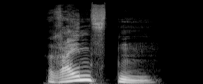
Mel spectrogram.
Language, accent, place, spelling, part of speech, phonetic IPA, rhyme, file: German, Germany, Berlin, reinsten, adjective, [ˈʁaɪ̯nstn̩], -aɪ̯nstn̩, De-reinsten.ogg
- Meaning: 1. superlative degree of rein 2. inflection of rein: strong genitive masculine/neuter singular superlative degree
